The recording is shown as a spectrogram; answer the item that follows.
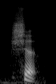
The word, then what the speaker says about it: should: One of the things I notice is I'm dropping the D sound. Should we? Sh. Just the SH sound and the schwa.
